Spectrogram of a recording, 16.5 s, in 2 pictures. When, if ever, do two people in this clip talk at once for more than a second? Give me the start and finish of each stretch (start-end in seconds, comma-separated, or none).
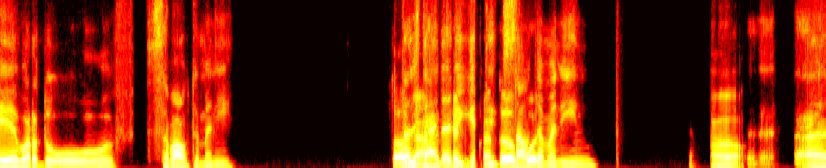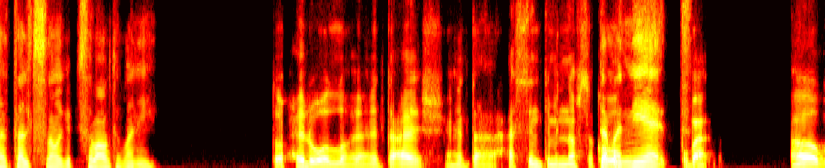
4.0-5.4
